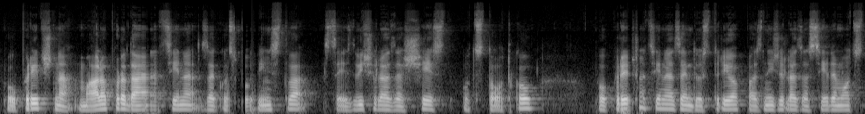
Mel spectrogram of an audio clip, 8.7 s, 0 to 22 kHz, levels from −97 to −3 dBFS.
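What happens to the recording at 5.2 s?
At 5.2 s the speech runs on intact, with no audible dropout, click, distortion or other fault at that moment.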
